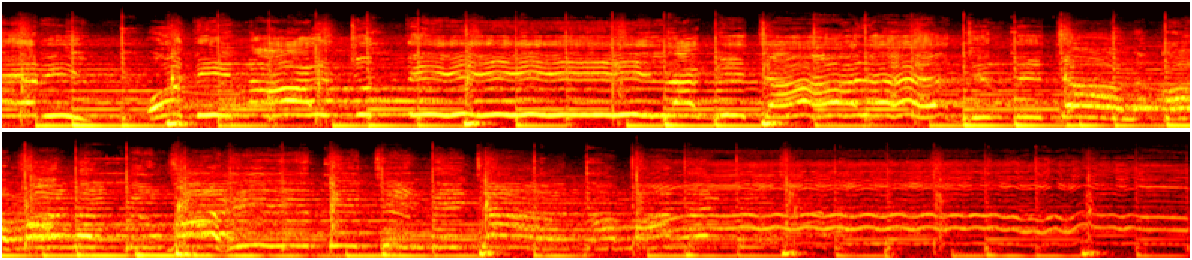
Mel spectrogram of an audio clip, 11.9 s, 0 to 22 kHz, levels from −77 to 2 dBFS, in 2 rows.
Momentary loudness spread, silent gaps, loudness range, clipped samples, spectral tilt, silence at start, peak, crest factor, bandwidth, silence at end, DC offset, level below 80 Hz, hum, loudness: 12 LU; none; 8 LU; under 0.1%; -3.5 dB/octave; 0 s; -2 dBFS; 16 dB; 15.5 kHz; 0 s; 0.2%; -46 dBFS; none; -16 LUFS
